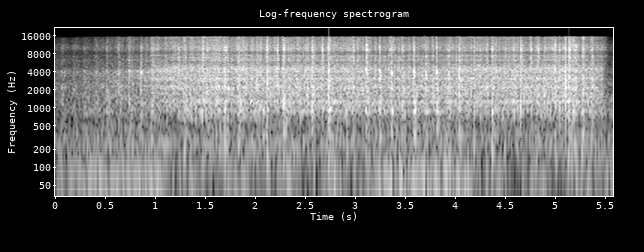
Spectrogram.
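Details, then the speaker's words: Bajaj Pulsar NS 200 motorcycle engine, carburetor fitted two days earlier and overflowing fuel; engine makes a rough, uneven ticking knock about twice a second, like a shallow-well pump thumping, and rides like one; engine knocking. "Viewers, আশা করি বুঝতে পারছেন, মানে engine RPM ঘট ঘট ঘট ঘট ঘট ঘট সাউন্ড করতেছে, আর বাইক চালালে তো মনে হয় যে শ্যালো মেশিন চালাচ্ছি, এই অবস্থা।"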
